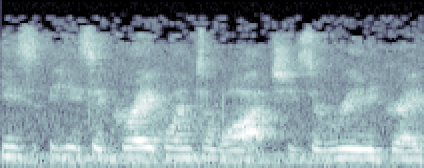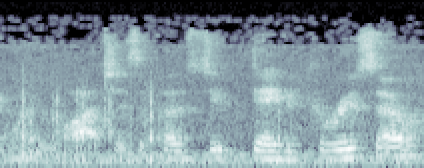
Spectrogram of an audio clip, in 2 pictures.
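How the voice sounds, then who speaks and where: A woman talks with fairly even intonation. Room echo is audible, and there is noticeable background noise. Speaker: acting teacher. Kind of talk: critique feedback to students. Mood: warm, encouraging, joking. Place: classroom.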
